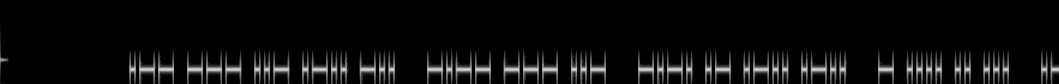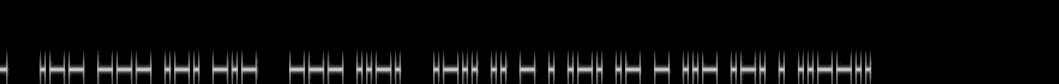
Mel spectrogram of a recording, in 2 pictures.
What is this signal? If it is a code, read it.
Morse code, heard as a keyed tone, about 25 wpm, 700 Hz. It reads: WOULD YOU CALL THIS A WORK OF LITERATURE?
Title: Sentences from Top 600 Words 25wpm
